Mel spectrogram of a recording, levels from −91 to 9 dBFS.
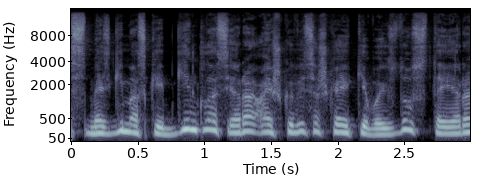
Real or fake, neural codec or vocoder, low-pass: real; none; 14.4 kHz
